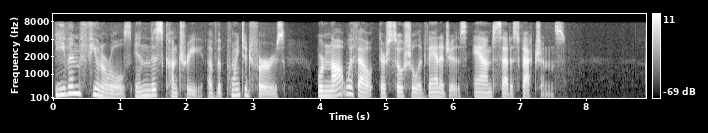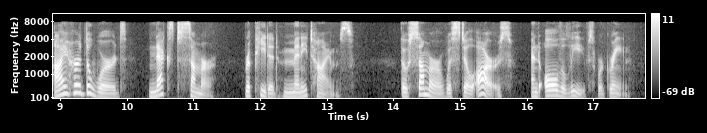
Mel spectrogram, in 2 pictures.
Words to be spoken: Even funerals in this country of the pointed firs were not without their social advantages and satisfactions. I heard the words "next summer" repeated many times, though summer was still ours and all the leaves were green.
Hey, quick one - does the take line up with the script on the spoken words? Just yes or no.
yes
